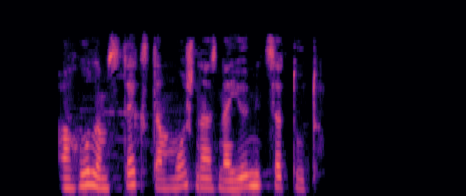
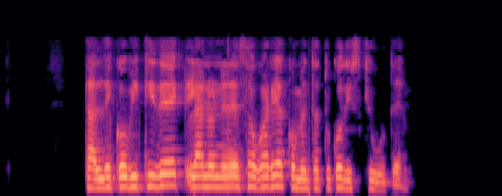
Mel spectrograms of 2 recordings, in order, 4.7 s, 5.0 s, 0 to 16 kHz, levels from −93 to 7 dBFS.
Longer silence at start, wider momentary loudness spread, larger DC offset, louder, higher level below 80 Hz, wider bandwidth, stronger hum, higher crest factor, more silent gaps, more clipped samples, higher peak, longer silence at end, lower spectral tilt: second, 0.6 s vs 0.85 s; first, 13 LU vs 10 LU; neither; second, -29 LUFS vs -16 LUFS; about the same, -64 dBFS vs -60 dBFS; about the same, 8.2 kHz vs 7.8 kHz; neither; about the same, 20 dB vs 16 dB; first, 2.88-2.93 s vs none; neither; second, -12 dBFS vs -2 dBFS; first, 1.5 s vs 0.95 s; second, -3.5 dB/octave vs -6 dB/octave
